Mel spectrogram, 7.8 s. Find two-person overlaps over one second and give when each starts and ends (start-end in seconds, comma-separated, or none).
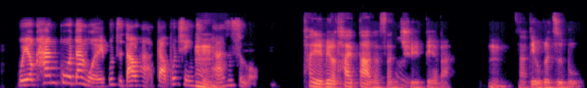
none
